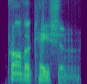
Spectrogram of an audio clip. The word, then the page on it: Provocation: British English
